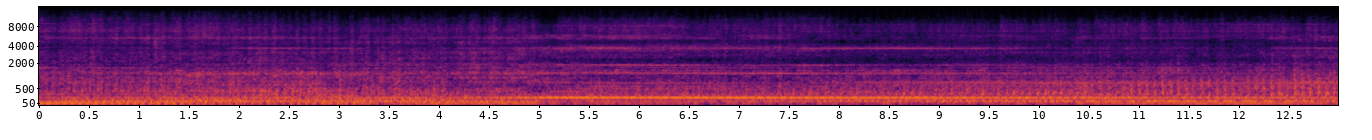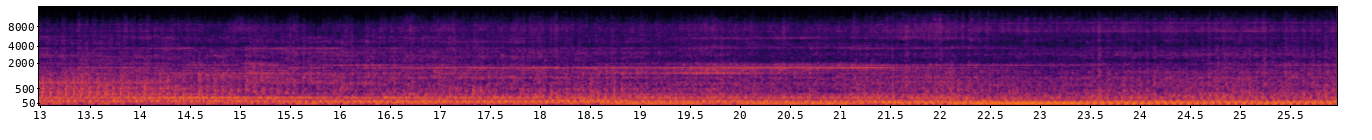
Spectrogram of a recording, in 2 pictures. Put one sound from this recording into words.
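An aircraft engine drones steadily and loudly close by.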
